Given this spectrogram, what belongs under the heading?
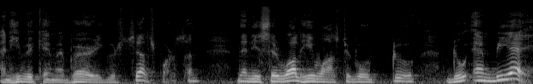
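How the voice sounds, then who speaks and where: This man has a medium pitch, a dark, mellow tone and a somewhat breathy quality, speaking at a moderate pace. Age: 80s+. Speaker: business owner. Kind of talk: testimony. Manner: halting.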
